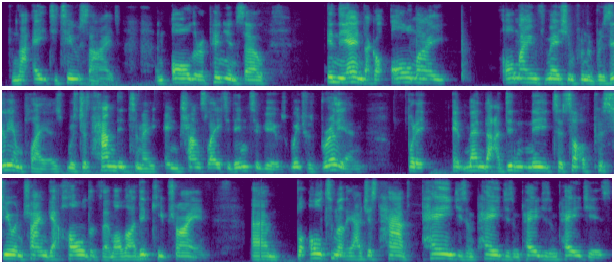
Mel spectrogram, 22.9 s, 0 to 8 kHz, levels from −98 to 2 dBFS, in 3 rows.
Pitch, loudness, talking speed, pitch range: 135 Hz, -25 LUFS, 185 wpm, 120-155 Hz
